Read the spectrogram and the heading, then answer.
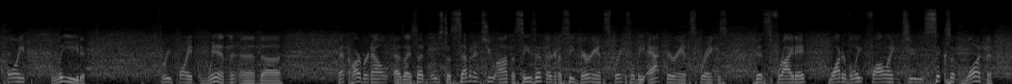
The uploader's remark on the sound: As you heard on News/Talk/Sports 94.9 WSJM. All of the action from Farnum Gymnasium as Watervliet headed to Benton Harbor to face the Tigers.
